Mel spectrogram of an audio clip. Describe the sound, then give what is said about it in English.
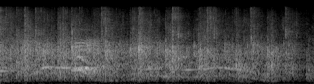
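An audience claps hands in a dense, steady burst of applause lasting about three seconds, with faint voices calling out beneath the clapping before it tapers slightly at the end. “Oh, clap your hands, all you peoples, and shout to God with a voice of triumph.”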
